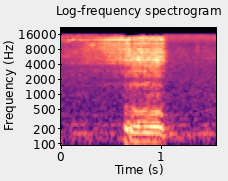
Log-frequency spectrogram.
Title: snoring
